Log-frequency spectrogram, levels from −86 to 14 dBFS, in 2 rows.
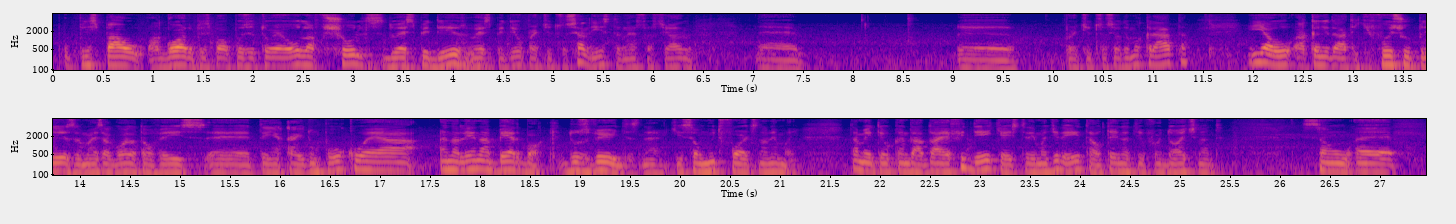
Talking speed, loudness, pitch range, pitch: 145 wpm, -31 LUFS, 110-135 Hz, 120 Hz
